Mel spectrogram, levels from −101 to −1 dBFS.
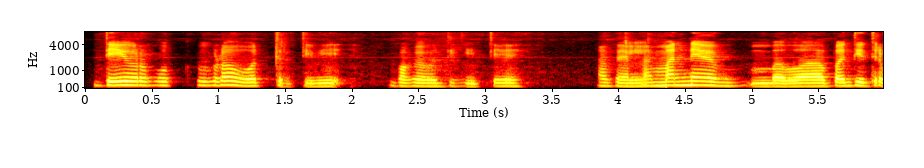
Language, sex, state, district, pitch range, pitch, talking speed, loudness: Kannada, female, Karnataka, Bellary, 160-195 Hz, 175 Hz, 90 wpm, -18 LUFS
